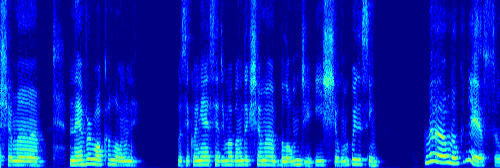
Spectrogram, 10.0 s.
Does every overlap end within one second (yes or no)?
yes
